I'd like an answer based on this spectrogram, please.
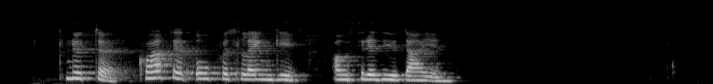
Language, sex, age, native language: Icelandic, female, 60-69, English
